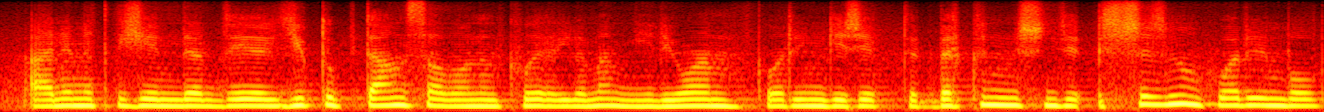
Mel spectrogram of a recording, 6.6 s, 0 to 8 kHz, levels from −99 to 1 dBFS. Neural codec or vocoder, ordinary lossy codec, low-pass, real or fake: codec, 16 kHz, 0.5 kbps, FunCodec, trained on Chinese and English, 25 frames a second; none; none; fake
